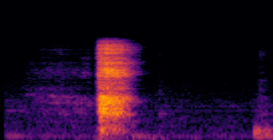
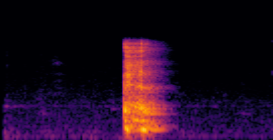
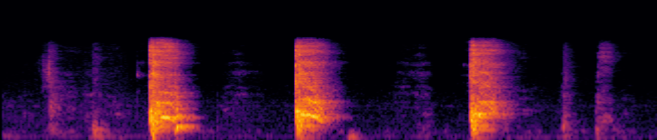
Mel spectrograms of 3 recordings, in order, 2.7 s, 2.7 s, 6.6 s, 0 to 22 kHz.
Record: {"exhalation_length": "2.7 s", "exhalation_amplitude": 29112, "exhalation_signal_mean_std_ratio": 0.27, "cough_length": "2.7 s", "cough_amplitude": 28038, "cough_signal_mean_std_ratio": 0.28, "three_cough_length": "6.6 s", "three_cough_amplitude": 31887, "three_cough_signal_mean_std_ratio": 0.31, "survey_phase": "beta (2021-08-13 to 2022-03-07)", "age": "45-64", "gender": "Female", "wearing_mask": "No", "symptom_cough_any": true, "symptom_other": true, "smoker_status": "Never smoked", "respiratory_condition_asthma": false, "respiratory_condition_other": false, "recruitment_source": "Test and Trace", "submission_delay": "1 day", "covid_test_result": "Positive", "covid_test_method": "RT-qPCR", "covid_ct_value": 32.6, "covid_ct_gene": "ORF1ab gene", "covid_ct_mean": 33.3, "covid_viral_load": "12 copies/ml", "covid_viral_load_category": "Minimal viral load (< 10K copies/ml)"}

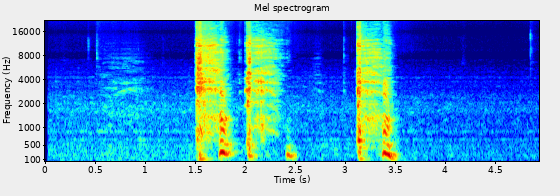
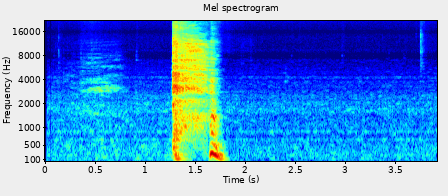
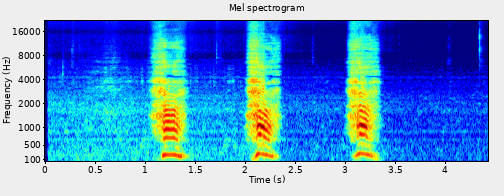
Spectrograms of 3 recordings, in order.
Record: {"three_cough_length": "4.9 s", "three_cough_amplitude": 32768, "three_cough_signal_mean_std_ratio": 0.32, "cough_length": "3.9 s", "cough_amplitude": 32768, "cough_signal_mean_std_ratio": 0.27, "exhalation_length": "4.4 s", "exhalation_amplitude": 32768, "exhalation_signal_mean_std_ratio": 0.31, "survey_phase": "beta (2021-08-13 to 2022-03-07)", "age": "65+", "gender": "Female", "wearing_mask": "No", "symptom_none": true, "smoker_status": "Ex-smoker", "respiratory_condition_asthma": false, "respiratory_condition_other": false, "recruitment_source": "REACT", "submission_delay": "1 day", "covid_test_result": "Negative", "covid_test_method": "RT-qPCR", "influenza_a_test_result": "Negative", "influenza_b_test_result": "Negative"}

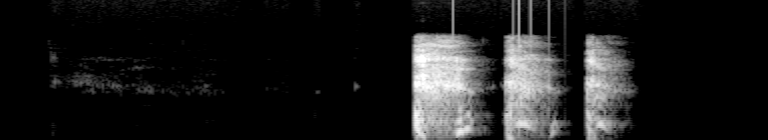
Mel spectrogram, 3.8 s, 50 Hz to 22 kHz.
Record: {"cough_length": "3.8 s", "cough_amplitude": 21974, "cough_signal_mean_std_ratio": 0.28, "survey_phase": "beta (2021-08-13 to 2022-03-07)", "age": "18-44", "gender": "Female", "wearing_mask": "No", "symptom_runny_or_blocked_nose": true, "symptom_sore_throat": true, "smoker_status": "Never smoked", "respiratory_condition_asthma": false, "respiratory_condition_other": false, "recruitment_source": "Test and Trace", "submission_delay": "2 days", "covid_test_result": "Negative", "covid_test_method": "RT-qPCR"}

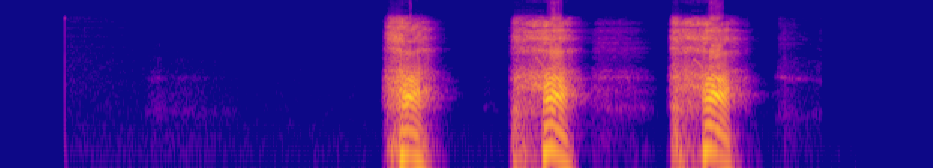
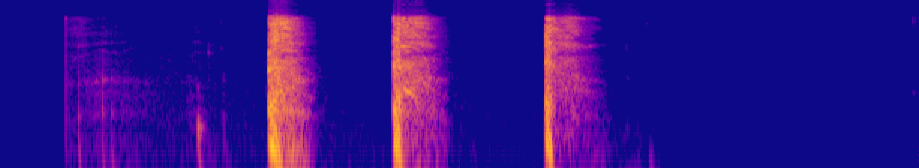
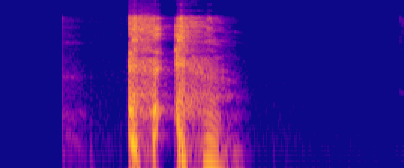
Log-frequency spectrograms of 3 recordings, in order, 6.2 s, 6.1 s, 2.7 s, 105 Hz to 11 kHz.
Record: {"exhalation_length": "6.2 s", "exhalation_amplitude": 32749, "exhalation_signal_mean_std_ratio": 0.28, "three_cough_length": "6.1 s", "three_cough_amplitude": 32554, "three_cough_signal_mean_std_ratio": 0.21, "cough_length": "2.7 s", "cough_amplitude": 31897, "cough_signal_mean_std_ratio": 0.3, "survey_phase": "beta (2021-08-13 to 2022-03-07)", "age": "45-64", "gender": "Male", "wearing_mask": "No", "symptom_runny_or_blocked_nose": true, "symptom_headache": true, "smoker_status": "Ex-smoker", "respiratory_condition_asthma": false, "respiratory_condition_other": false, "recruitment_source": "Test and Trace", "submission_delay": "2 days", "covid_test_result": "Positive", "covid_test_method": "LFT"}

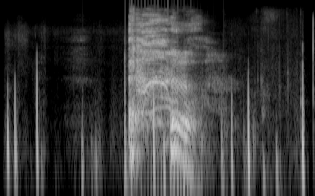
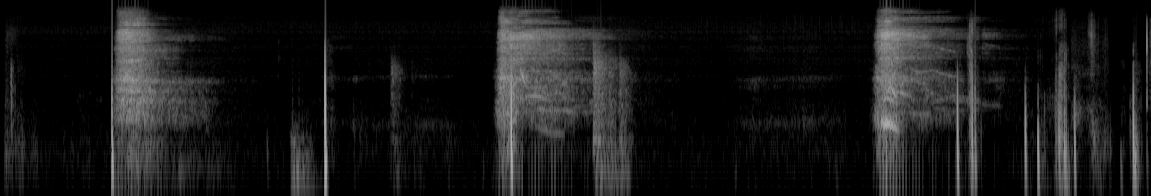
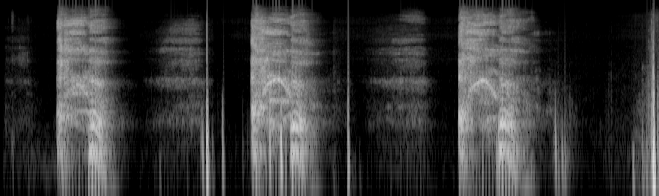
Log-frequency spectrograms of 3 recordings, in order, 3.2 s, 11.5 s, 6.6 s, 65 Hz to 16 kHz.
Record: {"cough_length": "3.2 s", "cough_amplitude": 32590, "cough_signal_mean_std_ratio": 0.4, "exhalation_length": "11.5 s", "exhalation_amplitude": 27745, "exhalation_signal_mean_std_ratio": 0.29, "three_cough_length": "6.6 s", "three_cough_amplitude": 32768, "three_cough_signal_mean_std_ratio": 0.41, "survey_phase": "beta (2021-08-13 to 2022-03-07)", "age": "65+", "gender": "Male", "wearing_mask": "No", "symptom_none": true, "smoker_status": "Ex-smoker", "respiratory_condition_asthma": false, "respiratory_condition_other": false, "recruitment_source": "REACT", "submission_delay": "0 days", "covid_test_result": "Negative", "covid_test_method": "RT-qPCR"}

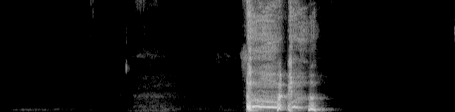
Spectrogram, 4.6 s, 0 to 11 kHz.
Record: {"cough_length": "4.6 s", "cough_amplitude": 32768, "cough_signal_mean_std_ratio": 0.28, "survey_phase": "beta (2021-08-13 to 2022-03-07)", "age": "65+", "gender": "Female", "wearing_mask": "No", "symptom_none": true, "smoker_status": "Ex-smoker", "respiratory_condition_asthma": false, "respiratory_condition_other": false, "recruitment_source": "REACT", "submission_delay": "8 days", "covid_test_result": "Negative", "covid_test_method": "RT-qPCR", "influenza_a_test_result": "Negative", "influenza_b_test_result": "Negative"}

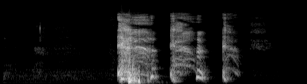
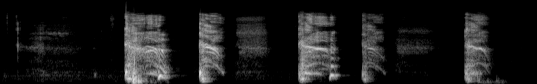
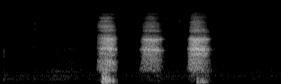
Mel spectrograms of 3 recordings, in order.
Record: {"cough_length": "3.1 s", "cough_amplitude": 32768, "cough_signal_mean_std_ratio": 0.33, "three_cough_length": "5.4 s", "three_cough_amplitude": 32768, "three_cough_signal_mean_std_ratio": 0.39, "exhalation_length": "2.8 s", "exhalation_amplitude": 19268, "exhalation_signal_mean_std_ratio": 0.36, "survey_phase": "alpha (2021-03-01 to 2021-08-12)", "age": "18-44", "gender": "Female", "wearing_mask": "No", "symptom_none": true, "symptom_onset": "12 days", "smoker_status": "Never smoked", "respiratory_condition_asthma": false, "respiratory_condition_other": false, "recruitment_source": "REACT", "submission_delay": "0 days", "covid_test_result": "Negative", "covid_test_method": "RT-qPCR"}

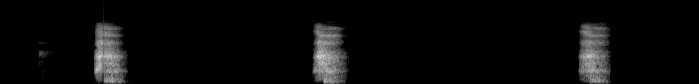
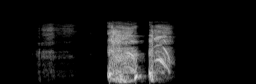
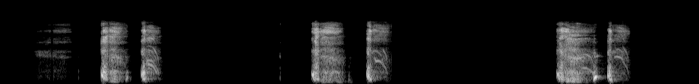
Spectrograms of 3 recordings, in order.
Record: {"exhalation_length": "7.0 s", "exhalation_amplitude": 27769, "exhalation_signal_mean_std_ratio": 0.24, "cough_length": "2.6 s", "cough_amplitude": 28068, "cough_signal_mean_std_ratio": 0.38, "three_cough_length": "7.0 s", "three_cough_amplitude": 29941, "three_cough_signal_mean_std_ratio": 0.32, "survey_phase": "beta (2021-08-13 to 2022-03-07)", "age": "45-64", "gender": "Female", "wearing_mask": "No", "symptom_cough_any": true, "symptom_runny_or_blocked_nose": true, "symptom_onset": "12 days", "smoker_status": "Ex-smoker", "respiratory_condition_asthma": false, "respiratory_condition_other": false, "recruitment_source": "REACT", "submission_delay": "4 days", "covid_test_result": "Negative", "covid_test_method": "RT-qPCR", "influenza_a_test_result": "Negative", "influenza_b_test_result": "Negative"}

